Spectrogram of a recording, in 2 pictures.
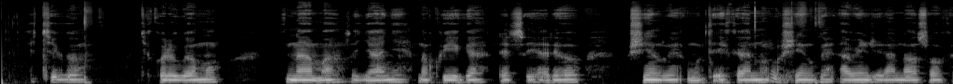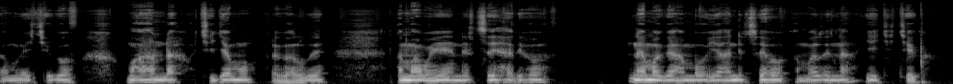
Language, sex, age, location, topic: Kinyarwanda, male, 25-35, Huye, education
